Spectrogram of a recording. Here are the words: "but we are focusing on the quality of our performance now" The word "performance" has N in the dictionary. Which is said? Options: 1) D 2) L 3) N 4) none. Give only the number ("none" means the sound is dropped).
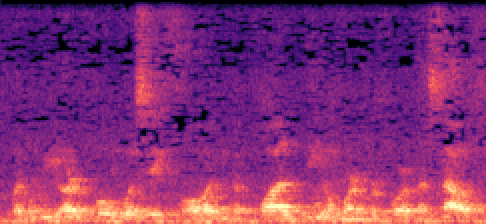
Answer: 4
